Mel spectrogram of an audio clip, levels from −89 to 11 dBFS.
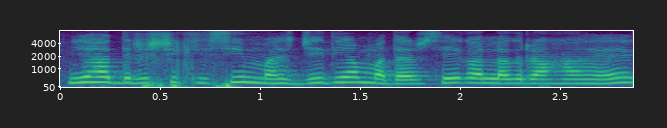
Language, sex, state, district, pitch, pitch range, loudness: Hindi, female, Uttar Pradesh, Lucknow, 245 Hz, 220-260 Hz, -16 LUFS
